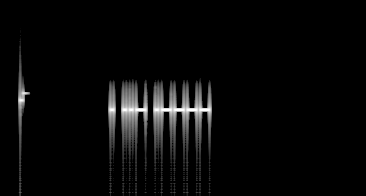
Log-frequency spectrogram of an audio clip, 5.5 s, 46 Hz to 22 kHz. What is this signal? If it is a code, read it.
Morse code, heard as a keyed tone, about 25 wpm, 700 Hz. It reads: EU1
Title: Callsign Prefixes for Top 100 DXCC - 25wpm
